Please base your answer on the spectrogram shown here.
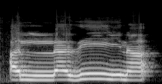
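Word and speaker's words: الذين: अब ये अलिफ है तो अलिफ नहीं, फिर ये हमजा बन जाएगा और उस पर लगेगा जबर, अल्लज़ीना अल्लज़ीना, ठीक है।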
